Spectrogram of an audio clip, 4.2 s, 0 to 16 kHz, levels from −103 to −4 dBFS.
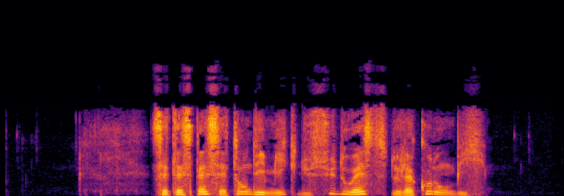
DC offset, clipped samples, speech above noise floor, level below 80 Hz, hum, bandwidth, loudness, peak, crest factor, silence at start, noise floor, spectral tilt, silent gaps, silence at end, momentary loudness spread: under 0.1%; under 0.1%; 54 dB; -60 dBFS; none; 11 kHz; -18 LUFS; -2 dBFS; 18 dB; 1.15 s; -74 dBFS; -3 dB/octave; none; 0.6 s; 12 LU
